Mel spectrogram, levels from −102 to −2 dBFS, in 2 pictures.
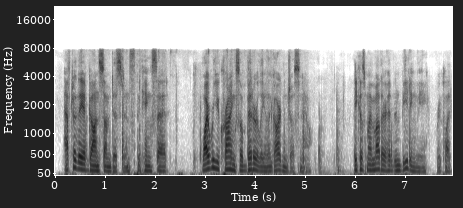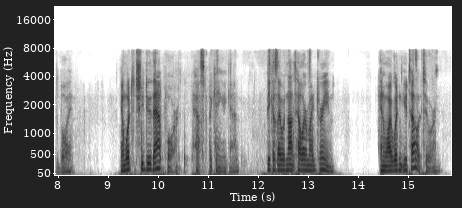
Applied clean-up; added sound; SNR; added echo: neural mask model Resemble Enhance denoiser.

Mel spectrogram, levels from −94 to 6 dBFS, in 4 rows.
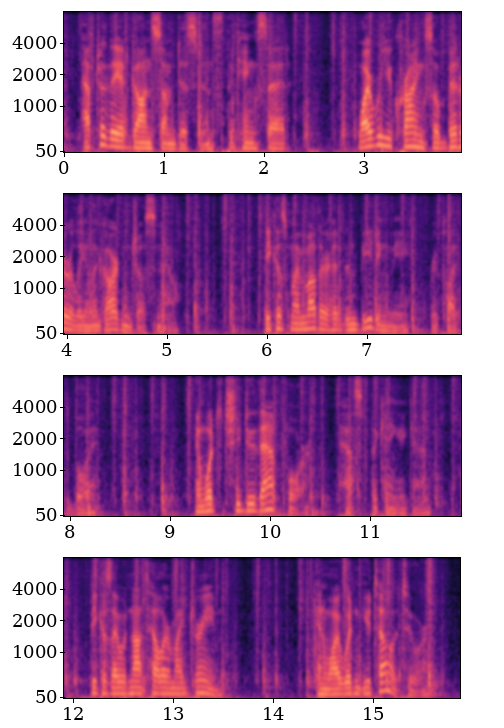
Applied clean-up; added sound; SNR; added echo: none; Run; 14 dB; none.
